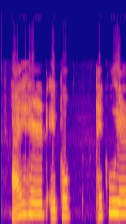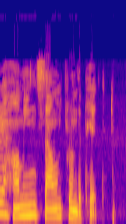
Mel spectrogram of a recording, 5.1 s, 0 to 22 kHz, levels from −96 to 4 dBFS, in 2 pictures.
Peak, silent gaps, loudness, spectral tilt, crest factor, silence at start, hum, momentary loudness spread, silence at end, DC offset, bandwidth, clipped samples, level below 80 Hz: 0 dBFS; none; -12 LUFS; -6 dB/octave; 12 dB; 0.25 s; none; 10 LU; 0.25 s; under 0.1%; 7.8 kHz; under 0.1%; -50 dBFS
